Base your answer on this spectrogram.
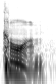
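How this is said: It sounds like calm, ending on an m. This is how locals in the river parishes say it. "people there with their accent will pronounce it Coam. almost like you're saying the word C-A-L-M"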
